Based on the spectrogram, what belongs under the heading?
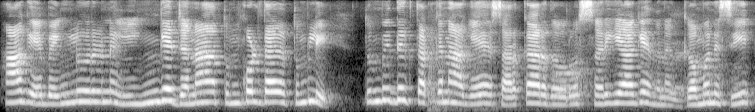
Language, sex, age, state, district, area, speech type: Kannada, female, 60+, Karnataka, Bangalore Urban, urban, spontaneous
